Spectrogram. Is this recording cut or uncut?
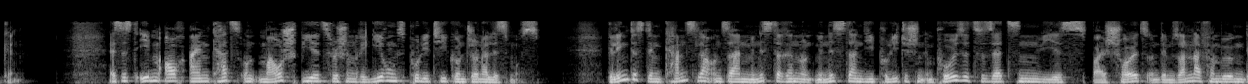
uncut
